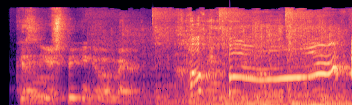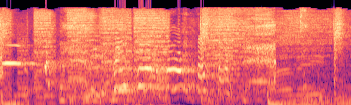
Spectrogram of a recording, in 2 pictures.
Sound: laughs

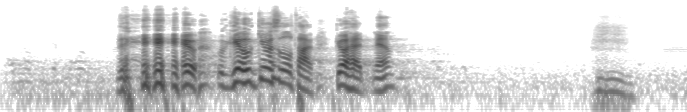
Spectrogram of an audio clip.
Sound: laughs

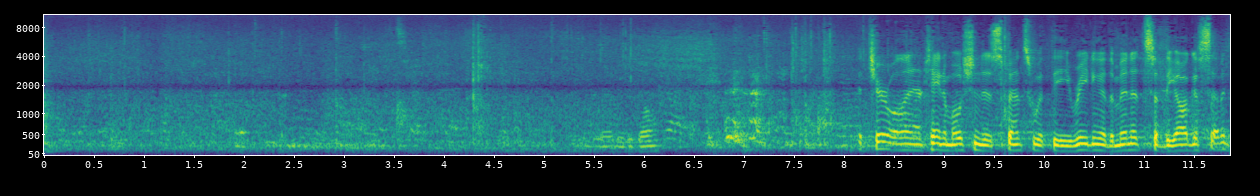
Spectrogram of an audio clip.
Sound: laughter

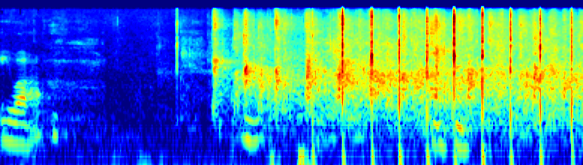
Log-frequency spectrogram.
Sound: applause

